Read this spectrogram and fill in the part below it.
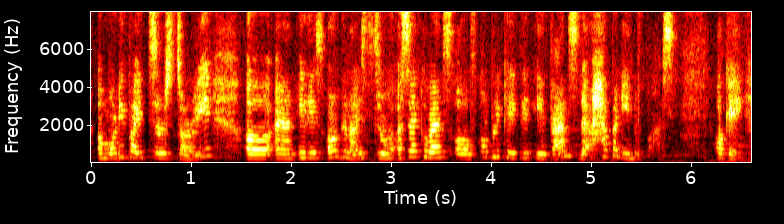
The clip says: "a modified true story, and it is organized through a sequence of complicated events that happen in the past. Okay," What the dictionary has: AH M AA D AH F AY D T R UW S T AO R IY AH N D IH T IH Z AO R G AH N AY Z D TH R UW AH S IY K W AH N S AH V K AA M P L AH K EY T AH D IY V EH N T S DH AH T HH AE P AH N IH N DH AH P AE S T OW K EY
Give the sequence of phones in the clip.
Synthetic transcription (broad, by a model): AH M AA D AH F AY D S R S T AO R IY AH N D IH T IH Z AO R G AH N AY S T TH R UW AH S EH K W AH N S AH F K AA M P L AH K EY T AH D IY V EH N T S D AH T HH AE P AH N IH N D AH P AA S T OW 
